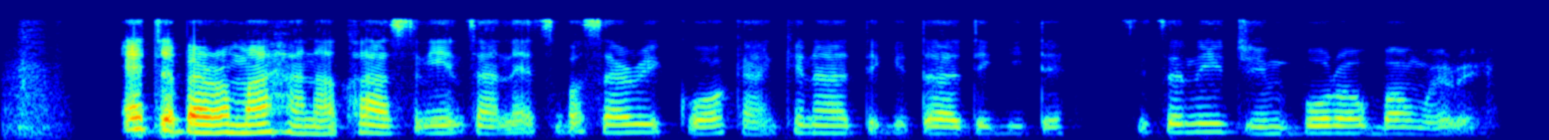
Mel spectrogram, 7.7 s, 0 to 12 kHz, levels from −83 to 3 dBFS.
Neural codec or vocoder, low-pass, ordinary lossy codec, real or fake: codec, 16 kHz, 0.4 kbps, LongCat-Audio-Codec; 7.2 kHz; none; fake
